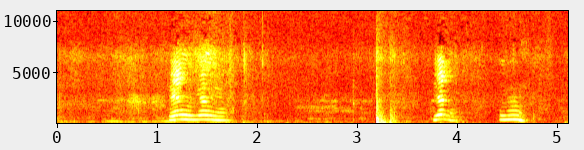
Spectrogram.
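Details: Cats fighting: a drawn-out, wavering yowl, then a sharp knock and two shorter yowls that rise and fall, over a low steady hum.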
